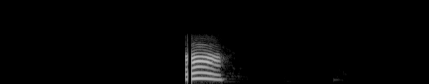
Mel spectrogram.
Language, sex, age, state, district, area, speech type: Dogri, male, 18-30, Jammu and Kashmir, Reasi, rural, conversation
